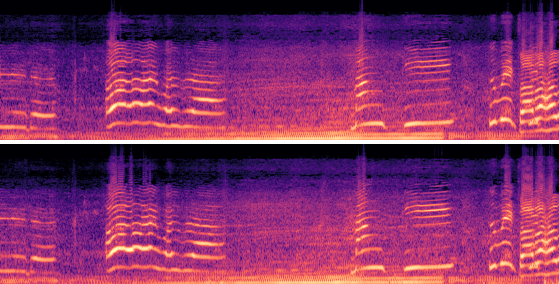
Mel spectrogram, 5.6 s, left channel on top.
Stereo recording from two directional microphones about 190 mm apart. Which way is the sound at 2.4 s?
35° left (ahead or behind).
